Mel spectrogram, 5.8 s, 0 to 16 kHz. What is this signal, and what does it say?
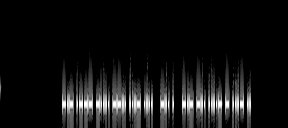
Morse code, heard as a keyed tone, about 48 wpm, 700 Hz. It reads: KJ6ZVH DE KD4TVI
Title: USA Callsign DE Callsign 50wpm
